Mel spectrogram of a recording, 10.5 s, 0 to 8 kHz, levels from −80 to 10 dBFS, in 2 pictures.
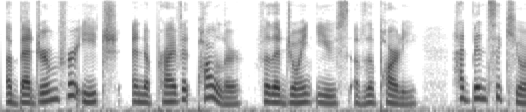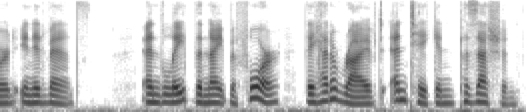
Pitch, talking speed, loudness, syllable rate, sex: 175 Hz, 175 wpm, -18 LUFS, 5.3 syllables/s, female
